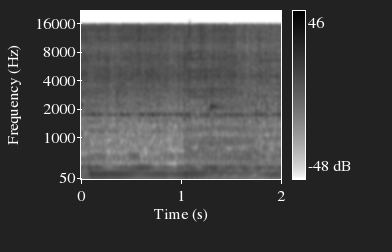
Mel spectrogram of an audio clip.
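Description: Morning glory (water spinach) sizzling as it stir-fries in oil in a frying pan, a steady crackling hiss under louder background music.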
